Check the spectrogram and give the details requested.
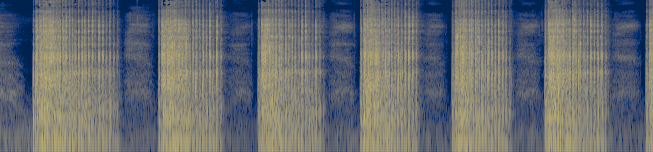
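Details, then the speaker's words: Patient with acute breathing problems weaning off oxygen demonstrates flutter valve: deep breath then repeated long rattling exhalations through the adjustable flutter valve, quieter breaths in; oscillating positive expiratory pressure breathing exercise. "basically take your deep breath and then exhale it into the flutter valve. And this turns to make it more difficult. Just twist."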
